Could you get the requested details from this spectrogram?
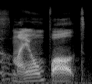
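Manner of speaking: sudden serious deadpan. Real, not acted. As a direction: drop it low and deadpan.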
